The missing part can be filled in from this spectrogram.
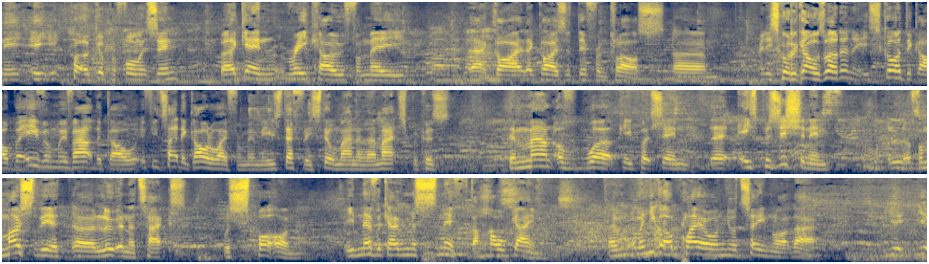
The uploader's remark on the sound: post-match podcast from the pub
